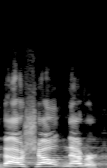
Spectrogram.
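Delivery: acting out a proud man laying down the law; imperious decree. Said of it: "this is the attitude".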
